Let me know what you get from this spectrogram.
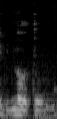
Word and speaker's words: Binotto: Binotto.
